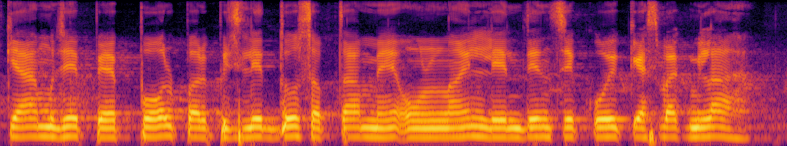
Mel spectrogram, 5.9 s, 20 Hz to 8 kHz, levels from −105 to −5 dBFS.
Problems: none marked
